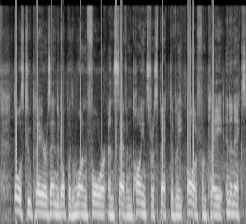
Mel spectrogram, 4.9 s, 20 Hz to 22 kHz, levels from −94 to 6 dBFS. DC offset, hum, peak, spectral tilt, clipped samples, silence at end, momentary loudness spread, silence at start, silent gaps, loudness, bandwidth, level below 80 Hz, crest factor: under 0.1%; none; -2 dBFS; -4.5 dB/octave; under 0.1%; 0 s; 4 LU; 0 s; none; -11 LUFS; over 20 kHz; -42 dBFS; 10 dB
